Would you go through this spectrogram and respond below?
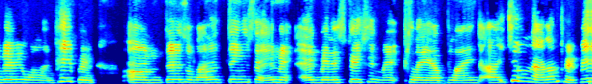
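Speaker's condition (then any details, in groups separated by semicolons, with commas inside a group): Spastic quadriplegic cerebral palsy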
